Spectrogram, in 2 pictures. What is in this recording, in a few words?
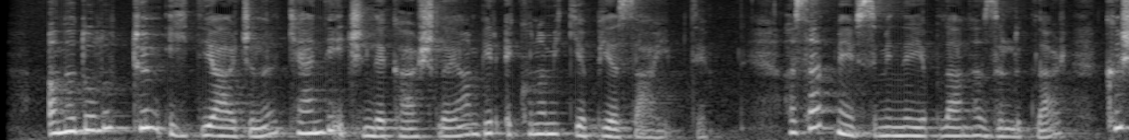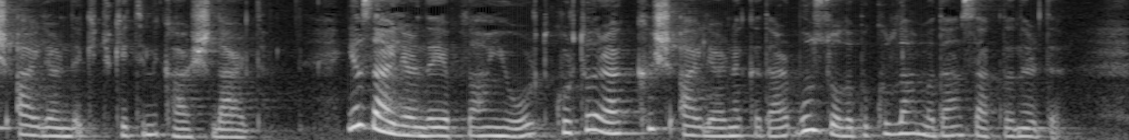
turkce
